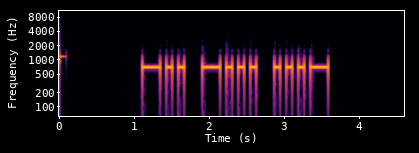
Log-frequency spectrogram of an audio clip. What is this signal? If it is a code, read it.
Morse code, heard as a keyed tone, about 15 wpm, 700 Hz. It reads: DBV
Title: USA Call Sign Postfixes - 3 Letters 15wpm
